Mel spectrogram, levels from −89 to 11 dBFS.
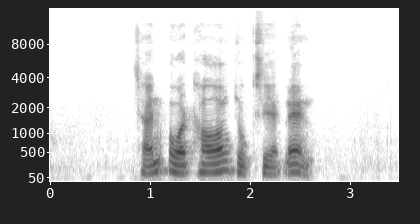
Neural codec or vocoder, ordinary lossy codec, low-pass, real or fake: codec, 44.1 kHz, 3.4 kbps, Pupu-Codec; Opus, 32 kbps; 14.4 kHz; fake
